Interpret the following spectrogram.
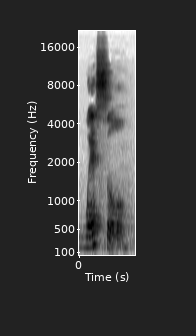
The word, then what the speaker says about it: whistle: If you see a word that ends in stle, it would be right to assume that the T is silent. Let me give you some examples. Whistle, wrestle, apostle, castle, thistle, hustle.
